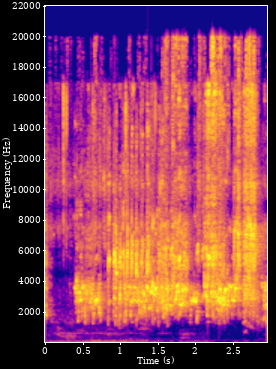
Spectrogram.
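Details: Budgies chirping on a peaceful morning: after a brief quiet start, a dense, continuous flock chatter of high, scratchy warbles and quick chirps runs steadily, with a faint low hum underneath.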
